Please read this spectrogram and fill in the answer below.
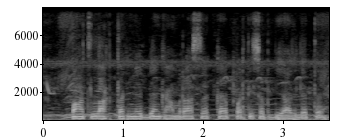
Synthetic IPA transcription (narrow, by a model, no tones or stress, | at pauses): pãt͡ʃlakʰt̪əkmebɛ̃ŋkɦəmɾasə̃kəpɾət̪isət̪biad͡ʒlet̪ə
